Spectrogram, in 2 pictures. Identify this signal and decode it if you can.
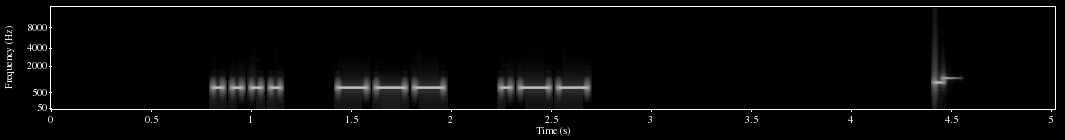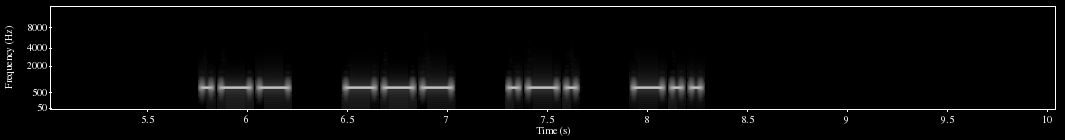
Morse code, heard as a keyed tone, about 25 wpm, spaced as for 18 wpm, 700 Hz. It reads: HOW WORD
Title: 2x Character Spacing - Top 100 Words - 25wpm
